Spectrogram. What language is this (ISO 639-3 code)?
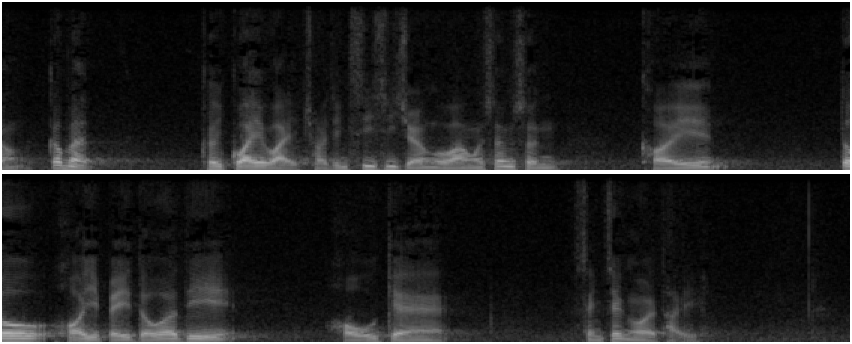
yue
